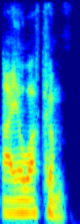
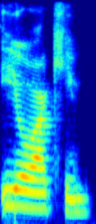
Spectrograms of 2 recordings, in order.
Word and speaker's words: Ioakim: fresh chat big warm welcome to Miss Elena aakam I'm hoping I'm getting that right Missy almost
